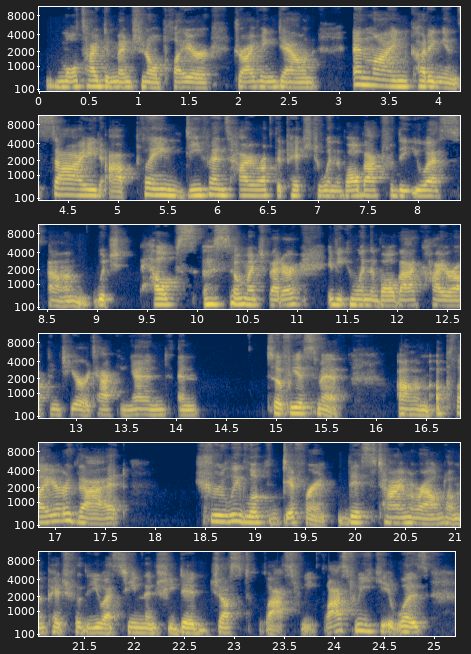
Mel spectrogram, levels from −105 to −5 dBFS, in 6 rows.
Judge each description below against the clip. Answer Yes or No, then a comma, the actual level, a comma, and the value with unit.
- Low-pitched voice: No, medium, 175 Hz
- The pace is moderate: Yes, average, 170 wpm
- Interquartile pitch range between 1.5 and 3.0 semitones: Yes, average, 2.7 semitones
